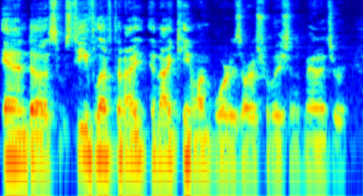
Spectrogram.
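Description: A man with an American accent talks at a fairly quick pace, his tone bright and sharp and his intonation fairly even. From upstate New York, Syracuse. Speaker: former cymbal company artist relations manager. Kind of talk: casual interview chat.

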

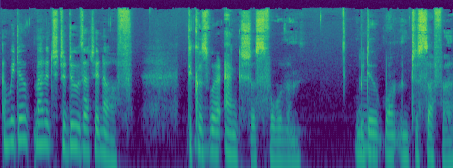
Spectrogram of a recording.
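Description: A woman with a very deep, low pitch and a somewhat breathy voice speaks at a moderate pace with very wide pitch swings, very even loudness and long, frequent pauses, in a dry, close sound with no echo on a very clean recording with a silent background. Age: 70s. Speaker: retired yoga student, host's mother. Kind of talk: casual chat.

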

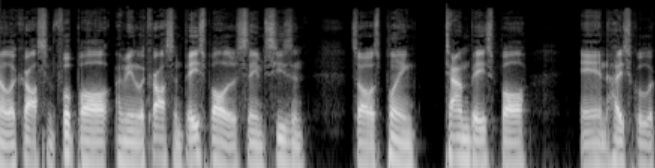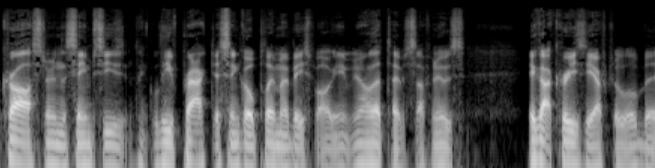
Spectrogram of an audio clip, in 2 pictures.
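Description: A man talks at a very fast pace in a very deep, low voice with monotone, flat intonation. The recording is very clean with a silent background, and the sound is dry and close with no echo. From Massachusetts, north of Boston. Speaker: professional mixed martial artist and former lacrosse player. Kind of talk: casual podcast interview.

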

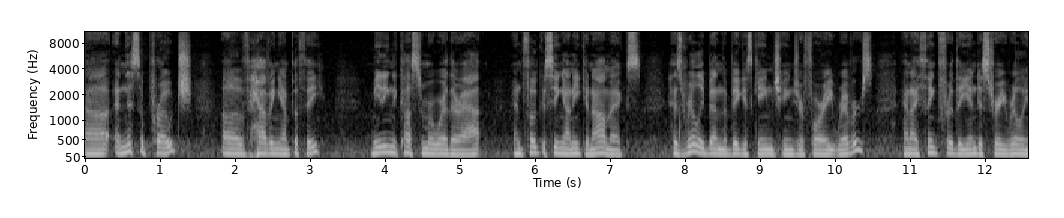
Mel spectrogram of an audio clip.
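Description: A man talks at a moderate pace and medium pitch with fairly even intonation. It is a plain, everyday voice. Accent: American. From Ohio, US Midwest. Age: 30s. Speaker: clean energy company executive, chemist. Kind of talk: interview.

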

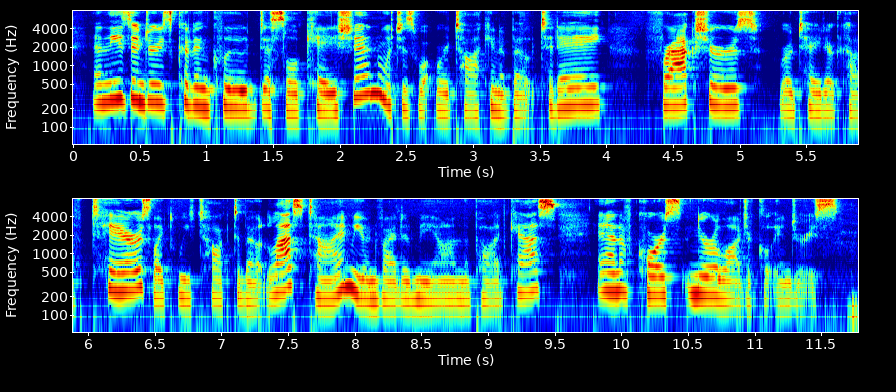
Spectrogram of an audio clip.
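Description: In a very clean recording with a silent background, a woman with a normal speaking voice talks at a fairly quick pace, her medium pitch varying in an ordinary way. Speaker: physiotherapist. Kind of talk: casual interview, journal review.

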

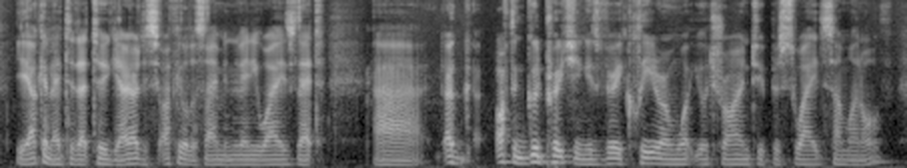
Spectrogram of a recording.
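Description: With an Australian accent, a man talks at a fairly quick pace in a very deep, low voice with fairly even intonation. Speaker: podcast co-host. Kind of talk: casual conversational podcast discussion.

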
